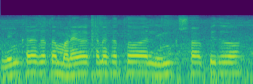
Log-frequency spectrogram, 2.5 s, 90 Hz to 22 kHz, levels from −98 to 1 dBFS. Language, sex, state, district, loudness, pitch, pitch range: Kannada, male, Karnataka, Raichur, -16 LUFS, 190 Hz, 180-190 Hz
